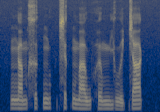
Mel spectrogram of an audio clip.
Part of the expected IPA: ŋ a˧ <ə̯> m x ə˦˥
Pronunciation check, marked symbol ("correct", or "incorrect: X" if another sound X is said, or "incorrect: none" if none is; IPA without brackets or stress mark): incorrect: none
